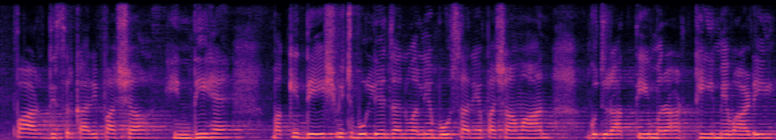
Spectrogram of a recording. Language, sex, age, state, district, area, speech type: Punjabi, female, 30-45, Punjab, Patiala, urban, spontaneous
